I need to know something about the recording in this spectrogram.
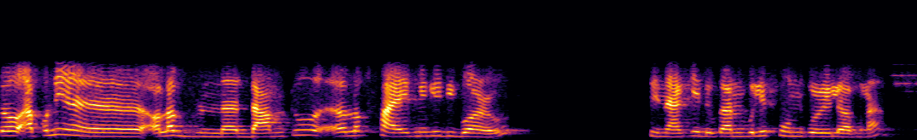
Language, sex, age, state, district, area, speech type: Assamese, female, 18-30, Assam, Kamrup Metropolitan, urban, conversation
